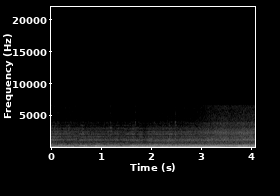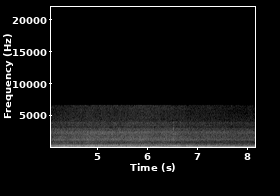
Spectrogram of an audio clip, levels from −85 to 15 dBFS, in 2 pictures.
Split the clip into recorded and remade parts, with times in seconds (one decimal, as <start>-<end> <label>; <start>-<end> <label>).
0.0-3.7 recorded; 3.7-6.4 remade; 6.4-8.2 recorded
